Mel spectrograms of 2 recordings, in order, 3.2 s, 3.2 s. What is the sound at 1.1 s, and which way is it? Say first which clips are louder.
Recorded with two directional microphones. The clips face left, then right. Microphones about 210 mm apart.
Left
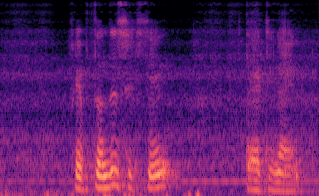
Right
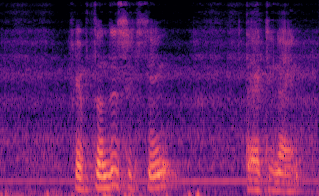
Speech: left 2 dB; 15° left (ahead or behind).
